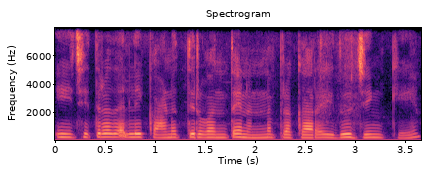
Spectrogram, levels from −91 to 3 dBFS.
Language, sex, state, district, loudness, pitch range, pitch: Kannada, female, Karnataka, Koppal, -21 LUFS, 210-235 Hz, 220 Hz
